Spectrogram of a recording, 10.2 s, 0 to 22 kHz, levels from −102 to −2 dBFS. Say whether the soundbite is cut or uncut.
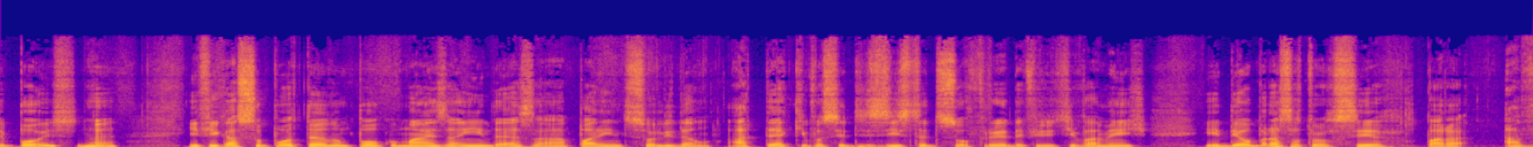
uncut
